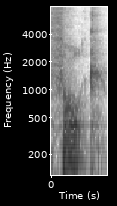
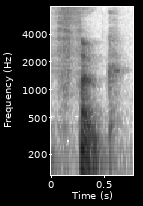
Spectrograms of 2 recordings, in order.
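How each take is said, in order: First: The L sound is clearly pronounced. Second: The L sound is silent. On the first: "some people might say folk with an L" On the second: "but most people say folk"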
